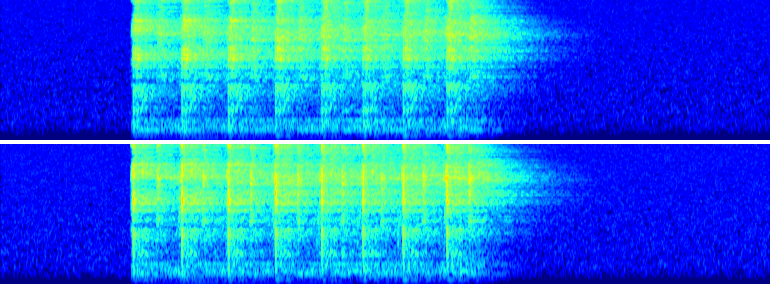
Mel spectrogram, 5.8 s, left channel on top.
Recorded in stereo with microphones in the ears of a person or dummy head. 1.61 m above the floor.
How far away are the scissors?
About 1.0 m.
